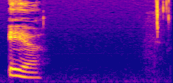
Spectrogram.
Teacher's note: this is a diff thong a double vowel sound the shape the mouth makes changes from the beginning of the sound to the end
